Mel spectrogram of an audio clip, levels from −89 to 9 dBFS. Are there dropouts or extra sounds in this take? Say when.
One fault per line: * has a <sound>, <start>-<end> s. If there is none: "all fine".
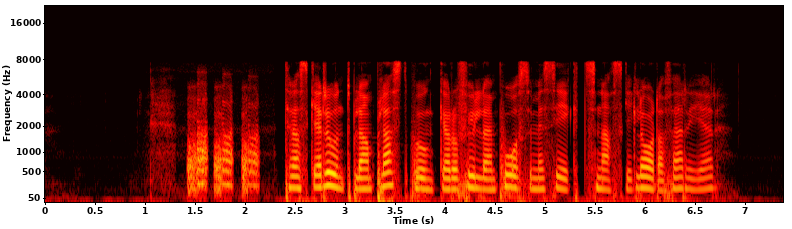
* has a laugh, 1.4-2.2 s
